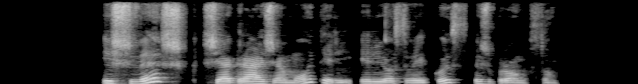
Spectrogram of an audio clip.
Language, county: Lithuanian, Marijampolė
